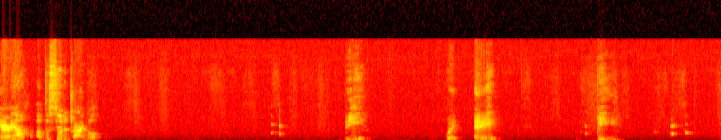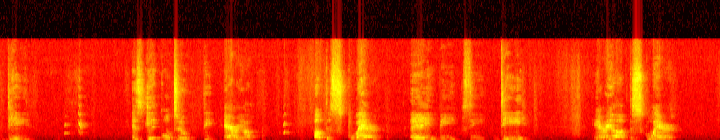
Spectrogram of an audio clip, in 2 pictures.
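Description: A boy explains calmly, with pauses.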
